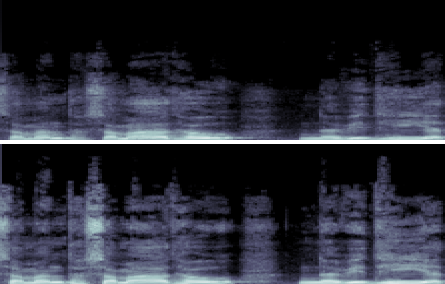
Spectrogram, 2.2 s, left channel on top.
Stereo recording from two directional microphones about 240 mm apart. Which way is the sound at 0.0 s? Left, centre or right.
Right.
